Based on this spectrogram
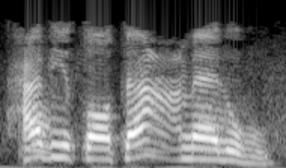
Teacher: الهمزه دي باخد الحركه بتاعتها احطها على التاء. الفتحه دي تتحط على التاء فتتقال حبطت اعمالهم. · Term: النقل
